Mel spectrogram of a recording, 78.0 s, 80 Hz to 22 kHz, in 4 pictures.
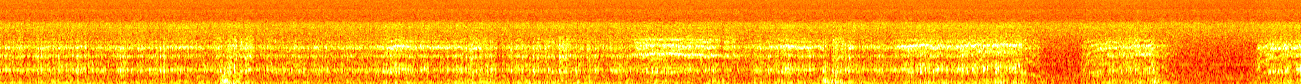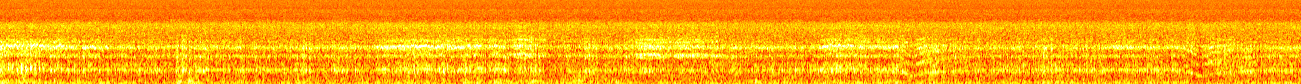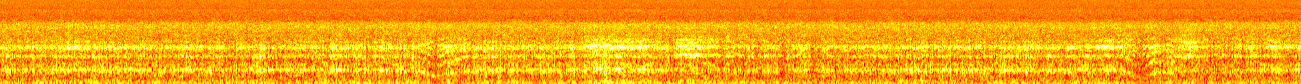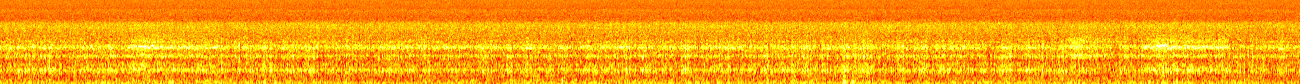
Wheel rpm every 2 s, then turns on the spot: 200, 200, 200, 200, 200, 200, 190, 160, 90, 70, 200, 200, 200, 200, 200, 200, 180, 190, 180, 190, 200, 200, 180, 190, 200, 200, 200, 190, 170, 200, 200, 200, 200, 200, 200, 200, 200, 200, 200.
none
